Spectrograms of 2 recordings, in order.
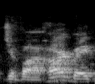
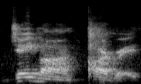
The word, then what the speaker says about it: Javon Hargrave: Because we have Javon Kinlaw, and I thought his name was Javon Hargrave, but it's Javon Hargrave.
